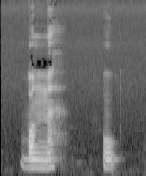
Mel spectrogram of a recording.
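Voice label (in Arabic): "ضمة", Arabic; quiz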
